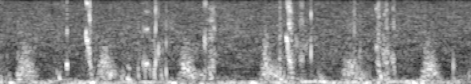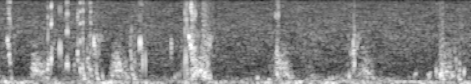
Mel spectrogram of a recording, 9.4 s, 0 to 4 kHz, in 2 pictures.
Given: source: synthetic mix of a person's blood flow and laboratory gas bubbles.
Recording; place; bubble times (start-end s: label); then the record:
Doppler ultrasound of blood flow; subclavian vein
0.00-0.24 s: bubbles
0.54-0.71 s: bubbles
0.82-0.97 s: bubbles
1.06-1.71 s: bubbles
1.87-2.19 s: bubbles
2.59-3.15 s: bubbles
3.18-3.26 s: bubbles
3.49-3.71 s: bubbles
3.74-3.99 s: bubbles
4.23-4.30 s: bubbles
4.50-4.62 s: bubbles
4.67-4.73 s: bubbles
4.76-4.88 s: bubbles
5.15-5.77 s: bubbles
6.00-6.21 s: bubbles
6.38-6.86 s: bubbles
7.25-7.33 s: bubbles
7.38-7.54 s: bubbles
8.16-8.32 s: bubbles
8.83-8.91 s: bubbles
8.97-9.39 s: bubbles
From the record:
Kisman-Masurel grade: 243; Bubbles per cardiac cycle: several, 3 to 8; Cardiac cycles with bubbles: 100%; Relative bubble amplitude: loud (0.450 to 0.775); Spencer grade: 3 (all of the cardiac periods contain showers or single bubble signals, but not dominating or overriding the cardiac motion signals); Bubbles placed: anywhere in the cardiac cycle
